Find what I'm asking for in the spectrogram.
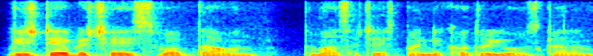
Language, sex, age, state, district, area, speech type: Kashmiri, male, 30-45, Jammu and Kashmir, Anantnag, rural, spontaneous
